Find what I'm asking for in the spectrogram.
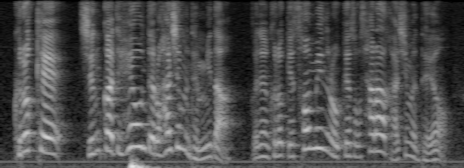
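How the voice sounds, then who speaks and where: Her voice high in pitch, a woman speaks with an animated tone and very wide pitch swings. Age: 30s. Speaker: stock market livestream host. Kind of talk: live-streamed investment talk to viewers. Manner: blunt, animated.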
